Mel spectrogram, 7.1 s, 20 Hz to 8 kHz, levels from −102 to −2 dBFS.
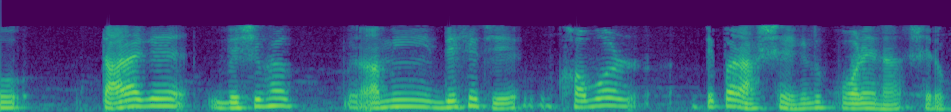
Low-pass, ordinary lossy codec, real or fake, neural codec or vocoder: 7.2 kHz; AAC, 16 kbps; real; none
